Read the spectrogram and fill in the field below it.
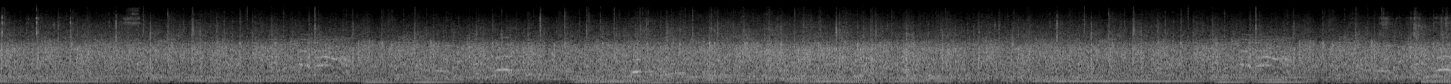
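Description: A church congregation applauds the Lord with sustained, even clapping that fills the room for the whole stretch, steady in loudness, with faint voices mixed beneath the applause.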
